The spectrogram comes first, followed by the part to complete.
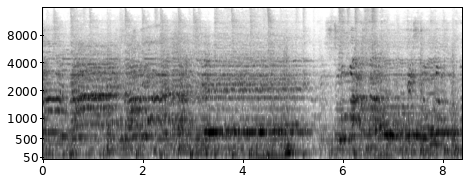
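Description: Women's choir singing a gospel song together with a steady beat behind it; the singing dips briefly about five and a half seconds in, then comes back.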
